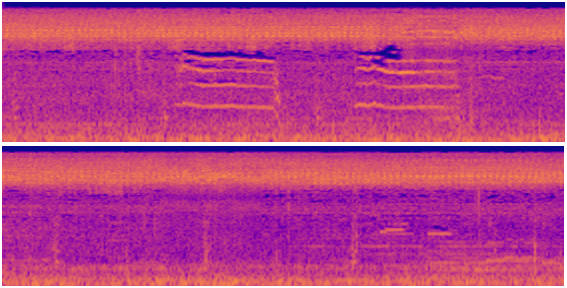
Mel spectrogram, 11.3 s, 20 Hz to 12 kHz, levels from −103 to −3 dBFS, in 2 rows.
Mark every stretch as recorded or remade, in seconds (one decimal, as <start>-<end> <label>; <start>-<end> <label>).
0.0-4.0 recorded; 4.0-4.7 remade; 4.7-7.2 recorded; 7.2-8.2 remade; 8.2-11.3 recorded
